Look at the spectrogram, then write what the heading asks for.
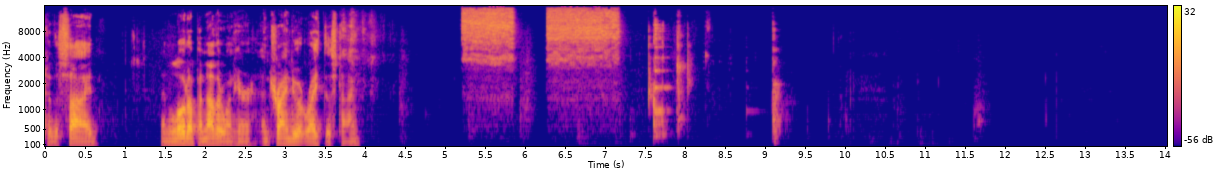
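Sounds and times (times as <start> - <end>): aerosol cooking spray spritzes: 5.2 - 7.3.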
